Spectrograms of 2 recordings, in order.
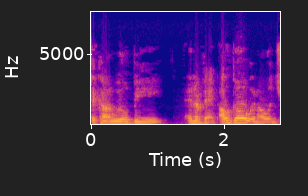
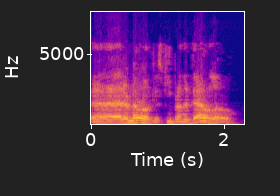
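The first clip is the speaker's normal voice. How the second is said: put-on sketchy Brooklyn street-hustler accent with rough edge. Asked why he talks like that, the reply comes in Community Pat's sketchy Brooklyn voice. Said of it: "Like a kind of like a sketchy guy from Brooklyn who sells watches out of a trench coat".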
